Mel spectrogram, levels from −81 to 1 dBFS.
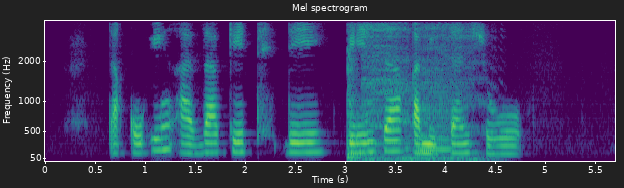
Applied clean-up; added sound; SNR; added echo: none; Cupboard open or close / Door; 6 dB; none.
